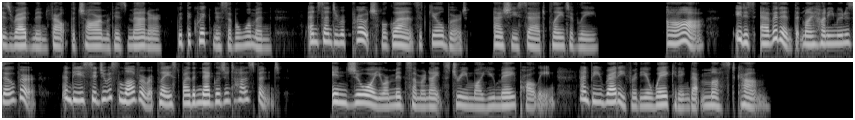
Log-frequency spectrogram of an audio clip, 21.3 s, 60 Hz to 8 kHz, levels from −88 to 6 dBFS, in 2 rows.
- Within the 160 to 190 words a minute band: Yes, average, 170 wpm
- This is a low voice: No, high, 200 Hz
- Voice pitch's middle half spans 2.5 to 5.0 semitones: No, wide, 5.5 semitones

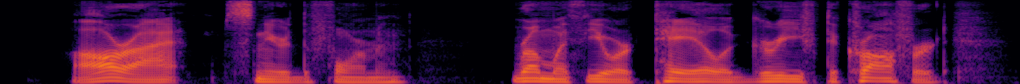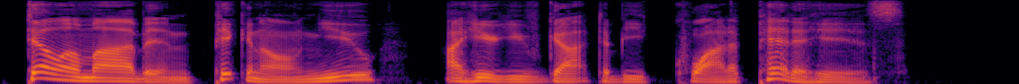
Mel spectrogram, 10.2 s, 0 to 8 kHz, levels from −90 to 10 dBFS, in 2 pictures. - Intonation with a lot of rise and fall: No, average, 4.3 semitones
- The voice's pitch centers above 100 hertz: No, very low, 95 Hz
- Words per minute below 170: No, average, 180 wpm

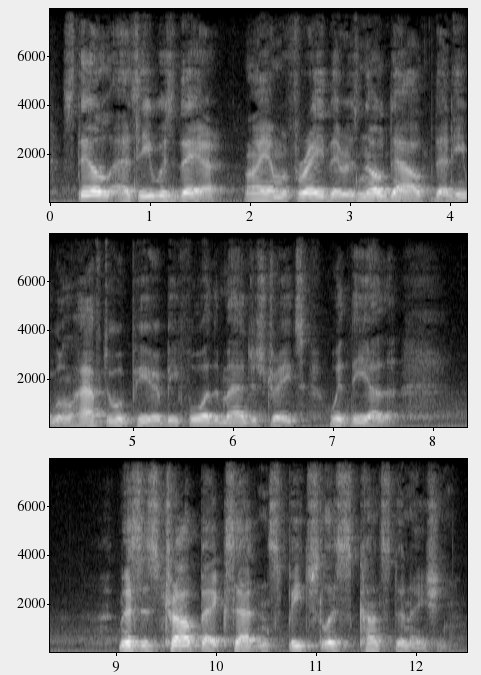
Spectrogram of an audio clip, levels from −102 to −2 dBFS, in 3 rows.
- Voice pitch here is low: Yes, low, 130 Hz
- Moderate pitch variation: Yes, average, 3.9 semitones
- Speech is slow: No, average, 145 wpm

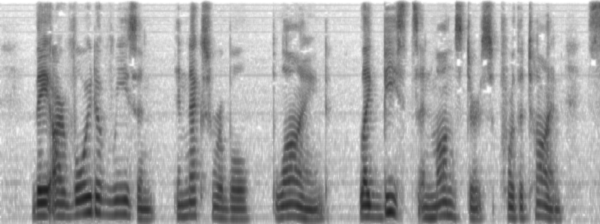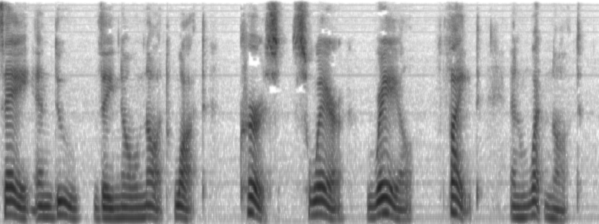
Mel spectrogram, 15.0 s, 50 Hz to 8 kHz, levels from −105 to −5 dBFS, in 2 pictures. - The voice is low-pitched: No, medium, 145 Hz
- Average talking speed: No, slow, 110 wpm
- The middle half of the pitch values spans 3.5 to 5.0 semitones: Yes, average, 4.0 semitones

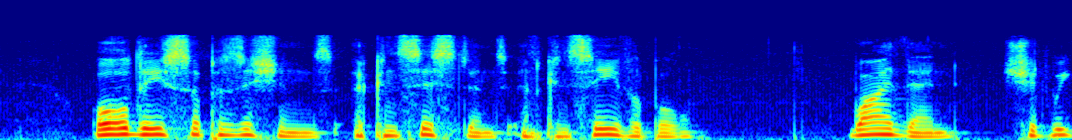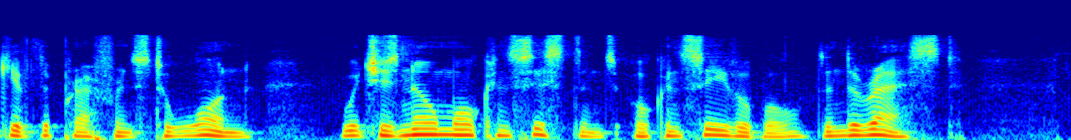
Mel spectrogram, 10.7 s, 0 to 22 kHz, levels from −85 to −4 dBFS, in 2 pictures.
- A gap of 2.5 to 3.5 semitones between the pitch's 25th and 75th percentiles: No, average, 5.2 semitones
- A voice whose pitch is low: Yes, low, 130 Hz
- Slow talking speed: No, average, 145 wpm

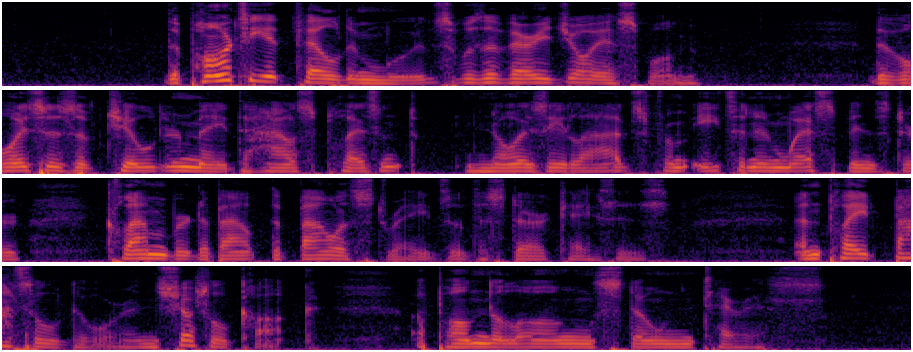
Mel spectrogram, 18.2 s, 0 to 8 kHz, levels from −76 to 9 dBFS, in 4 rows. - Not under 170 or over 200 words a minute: No, slow, 135 wpm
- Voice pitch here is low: Yes, low, 125 Hz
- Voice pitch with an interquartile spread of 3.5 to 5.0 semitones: No, narrow, 2.5 semitones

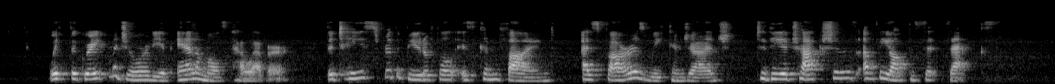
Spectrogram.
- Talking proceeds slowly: No, average, 155 wpm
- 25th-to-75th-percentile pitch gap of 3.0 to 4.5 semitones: No, wide, 5.5 semitones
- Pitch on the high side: Yes, high, 225 Hz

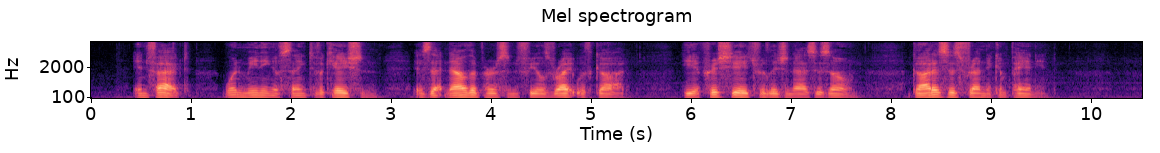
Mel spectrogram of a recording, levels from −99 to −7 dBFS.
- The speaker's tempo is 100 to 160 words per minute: Yes, average, 155 wpm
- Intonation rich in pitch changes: No, narrow, 2.6 semitones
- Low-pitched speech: Yes, low, 105 Hz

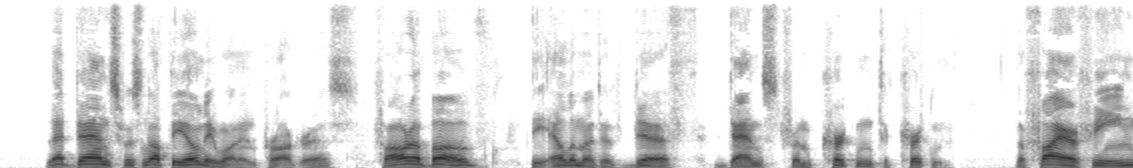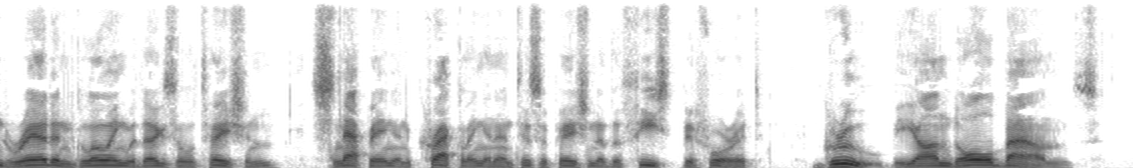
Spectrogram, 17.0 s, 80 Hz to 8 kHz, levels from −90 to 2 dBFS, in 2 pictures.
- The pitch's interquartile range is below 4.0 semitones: Yes, average, 3.5 semitones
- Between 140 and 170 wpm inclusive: Yes, average, 150 wpm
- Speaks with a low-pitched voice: Yes, low, 105 Hz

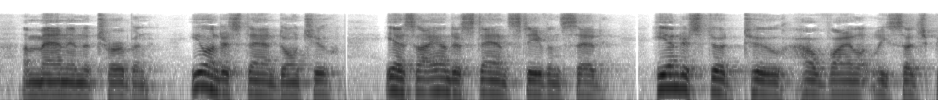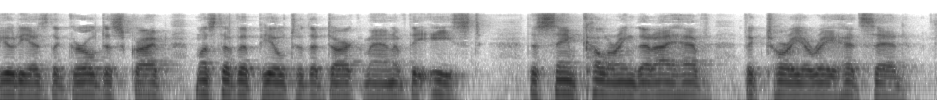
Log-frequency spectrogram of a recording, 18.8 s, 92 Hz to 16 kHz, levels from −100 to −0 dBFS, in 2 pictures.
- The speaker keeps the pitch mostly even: Yes, narrow, 1.5 semitones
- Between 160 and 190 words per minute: No, average, 145 wpm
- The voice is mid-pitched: No, low, 115 Hz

